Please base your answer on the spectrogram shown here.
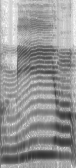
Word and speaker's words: mio: So mio with the emphasis on the first part of mio, my beautiful love.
